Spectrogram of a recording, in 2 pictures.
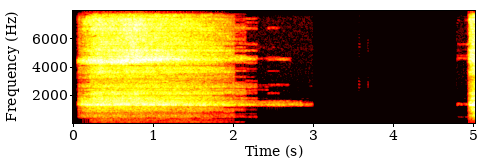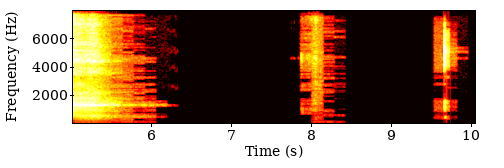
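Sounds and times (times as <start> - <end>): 
breathing: 0.1 - 3.0, 5.0 - 6.3.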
